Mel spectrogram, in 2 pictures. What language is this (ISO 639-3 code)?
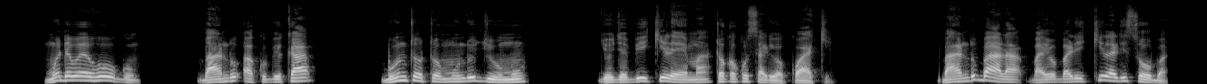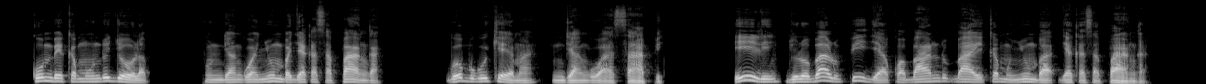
mgv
